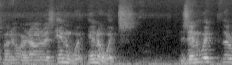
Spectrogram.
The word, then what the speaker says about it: Inuit: In Alaska, it would be people who used to be called Eskimos, but who are known as Inuits. Is Inuit the right pronunciation?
